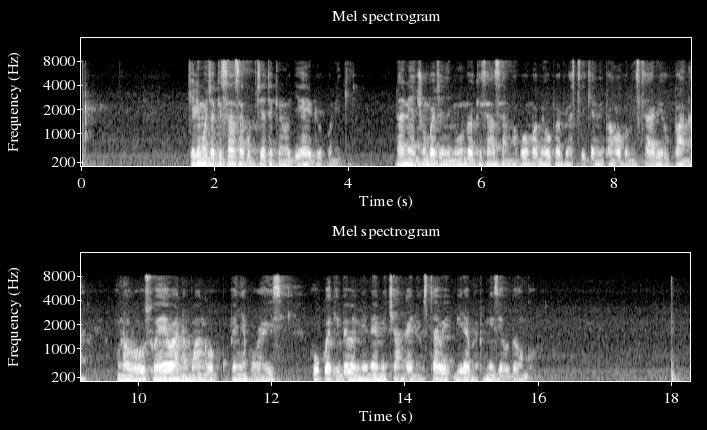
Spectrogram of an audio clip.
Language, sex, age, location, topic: Swahili, male, 18-24, Dar es Salaam, agriculture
